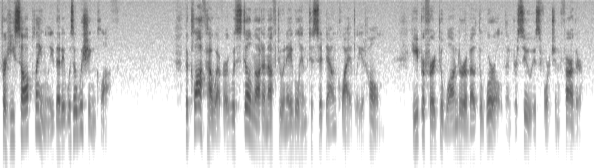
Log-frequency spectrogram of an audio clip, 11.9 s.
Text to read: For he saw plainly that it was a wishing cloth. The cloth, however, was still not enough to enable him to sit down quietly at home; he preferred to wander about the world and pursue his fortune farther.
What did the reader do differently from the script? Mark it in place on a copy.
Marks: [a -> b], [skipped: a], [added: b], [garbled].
For he saw plainly that it was a wishing cloth. The cloth, however, was still not enough to enable him to sit down quietly at home; he preferred to wander about the world and pursue his fortune farther.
